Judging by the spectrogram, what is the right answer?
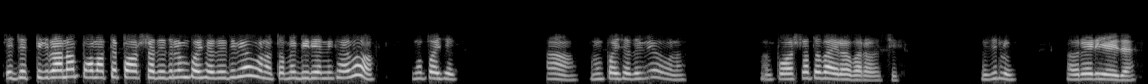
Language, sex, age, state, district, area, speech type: Odia, female, 60+, Odisha, Nayagarh, rural, conversation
